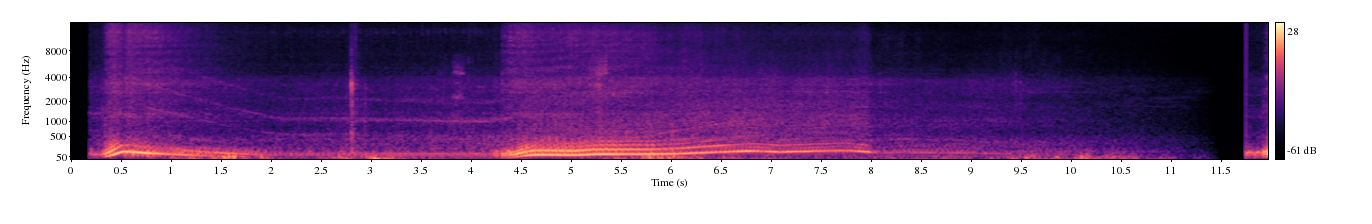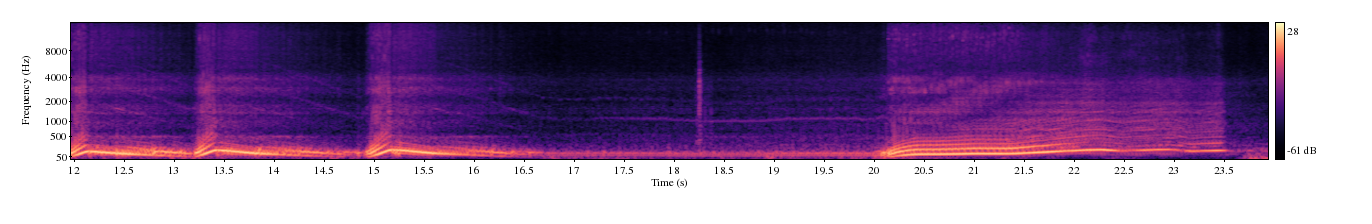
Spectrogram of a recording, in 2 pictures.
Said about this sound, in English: And this would be, this is from Two Brothers. So you're going to hear stock Goldwing takeoff and some new Two Brothers pipe that they just came out with.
